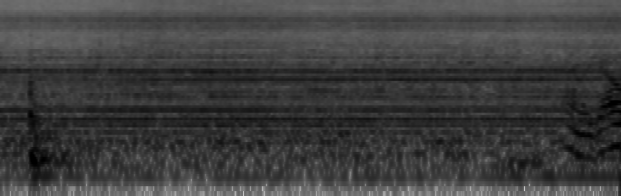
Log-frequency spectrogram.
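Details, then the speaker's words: Expobar espresso machine after a completed full service, boiler refilling after the test shot and steam test: steady, even buzzing pump hum at one pitch for several seconds; normal refill pump operation. "Get some water. We'll listen for the refill."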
